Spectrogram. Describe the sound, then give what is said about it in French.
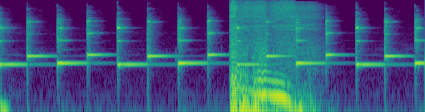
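A bright, ringing gong-like chime, struck during a quiz game, sounds rapidly about a dozen times, alternating between two close pitches, loud, with a brief noisy burst partway through. “Il y avait le gong, hein.”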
